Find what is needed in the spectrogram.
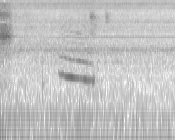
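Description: Domestic cat giving one short meow that falls in pitch, about a second in.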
